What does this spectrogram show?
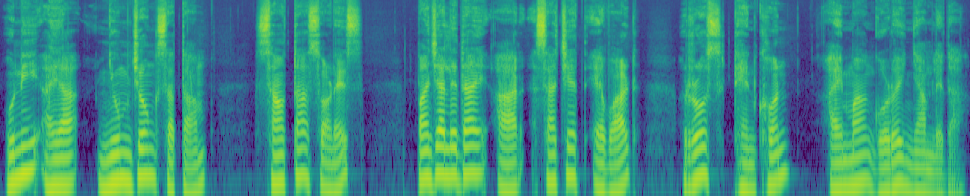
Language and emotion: Santali, neutral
